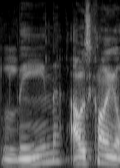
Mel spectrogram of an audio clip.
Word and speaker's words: ligne: And I think someone said this is pronounced lean. I was calling it like ligne. I don't know, but I think it's lean for line.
